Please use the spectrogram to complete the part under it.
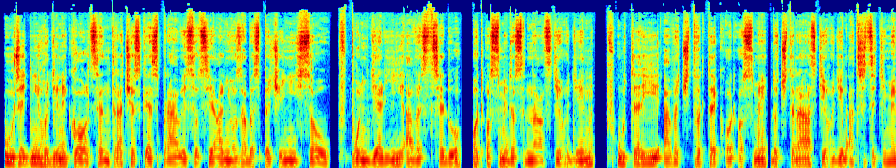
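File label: male Czech IVR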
